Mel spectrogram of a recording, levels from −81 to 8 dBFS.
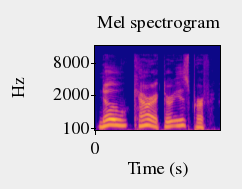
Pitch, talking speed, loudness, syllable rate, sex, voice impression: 180 Hz, 145 wpm, -16 LUFS, 4.6 syllables/s, male, masculine, middle-aged, tensed, powerful, soft, slightly muffled, raspy, slightly mature, friendly, reassuring, wild, lively, kind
